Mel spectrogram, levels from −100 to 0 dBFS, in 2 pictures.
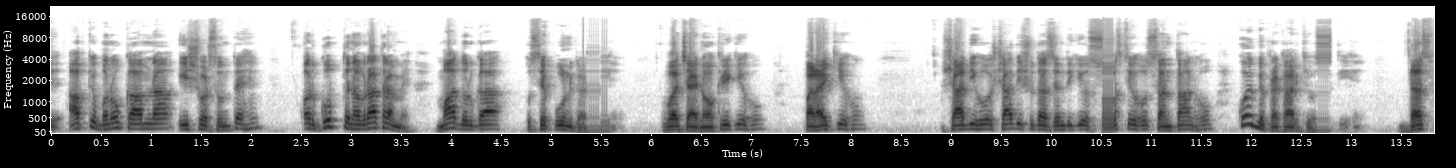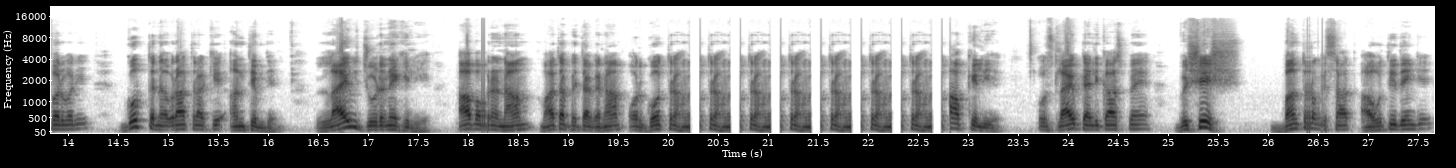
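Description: At 5.33 to 5.61 s the speech breaks into a rapid buzzing stutter, a machine-gun repetition of one tiny slice, and it comes back at 10.43 to 10.66 s, 12.69 to 12.82 s and 18.15 s. This is Bluetooth stutter. Audio packets arrived late or not at all, so the receiver kept replaying its last short buffer, in slices that fit frames of about 21 ms. About 190 ms went missing in the first burst and about 170 ms in the second, each spread over roughly a quarter second with runs up to 107 ms. When the speech resumes it has skipped ahead past what was lost.

From 20.23 to 22.84 s there is a different stutter with silent gaps. A fragment of about 0.3 s plays, then dead digital silence of about 106 ms follows, and the same fragment returns six times on an even cycle of about 0.4 s. The likely cause is a stalled player or stream that replayed its last fragment on each retry and then ran dry, so the audio meant for that stretch never plays.

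Bluetooth stutter returns at 26.41 to 26.59 s as a shorter buzz. About 85 ms drops out there, scattered over about 170 ms.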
